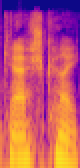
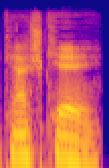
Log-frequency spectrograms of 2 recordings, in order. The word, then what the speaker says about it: Qashqai: sport is based on the European market Nissan Qashqai Qashqai though feel free to adopt my preferred pronunciation cash cow while the regular rogue is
